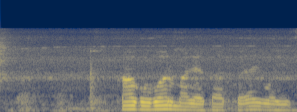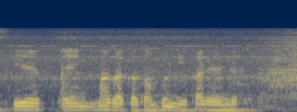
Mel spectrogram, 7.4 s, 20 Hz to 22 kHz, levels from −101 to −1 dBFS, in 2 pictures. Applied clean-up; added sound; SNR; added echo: none; Piano; 14 dB; none.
